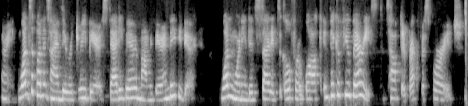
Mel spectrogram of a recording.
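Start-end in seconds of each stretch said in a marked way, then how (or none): none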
